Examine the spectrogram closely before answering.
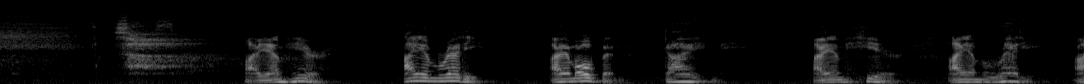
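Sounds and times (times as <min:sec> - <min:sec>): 
inhaled breath during guided meditation: 0:00.0 - 0:02.4
speech: 0:02.5 - 0:03.3, 0:04.0 - 0:04.9, 0:05.5 - 0:07.2, 0:08.1 - 0:10.8.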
